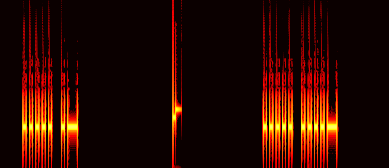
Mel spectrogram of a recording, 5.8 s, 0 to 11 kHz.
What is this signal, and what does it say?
Morse code, heard as a keyed tone, about 25 wpm, 700 Hz. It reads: 5A 54
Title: Common Cut Numbers - 2-Digit 25wpm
